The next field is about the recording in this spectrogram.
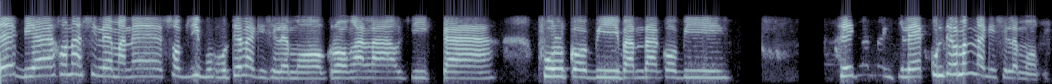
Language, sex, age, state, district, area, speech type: Assamese, female, 30-45, Assam, Kamrup Metropolitan, urban, conversation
